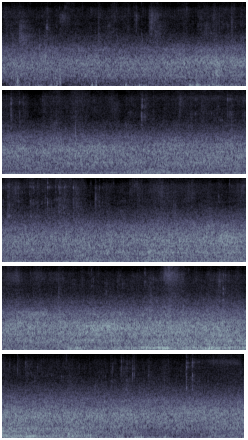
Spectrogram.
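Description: Steady outdoor background noise of wind and distant traffic, with a few faint short hisses from a spray-paint can.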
